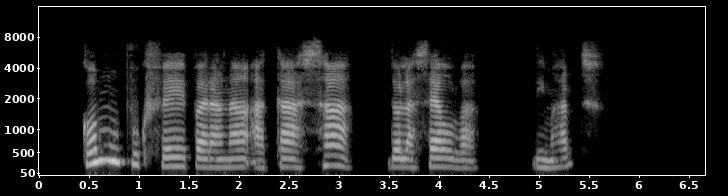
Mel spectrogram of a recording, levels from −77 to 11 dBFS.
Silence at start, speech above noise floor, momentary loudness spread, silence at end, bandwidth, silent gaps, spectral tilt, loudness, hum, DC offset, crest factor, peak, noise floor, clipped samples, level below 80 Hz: 0.45 s; over 71 dB; 13 LU; 1.05 s; 7.8 kHz; 2.32-2.38 s, 3.16-3.49 s, 4.42-4.93 s, 5.36-5.42 s; -3.5 dB/octave; -18 LUFS; none; under 0.1%; 20 dB; -2 dBFS; under -90 dBFS; under 0.1%; -68 dBFS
